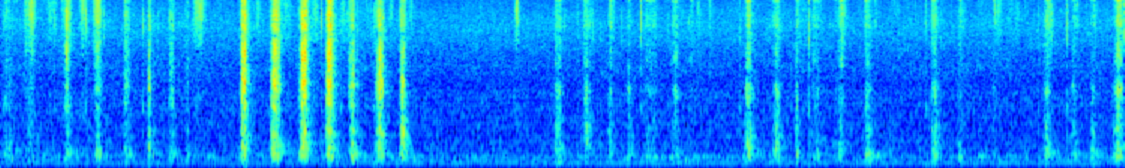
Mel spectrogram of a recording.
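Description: A metal dip pen nib scratches across a flat sheet of off-white drawing paper resting on a solid surface, drawing with red and purple ink in short strokes. Quick, bright scratchy strokes come in an uneven rhythm over a faint low hum, with a louder run of strokes around three to five seconds before they settle back to lighter scratches.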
